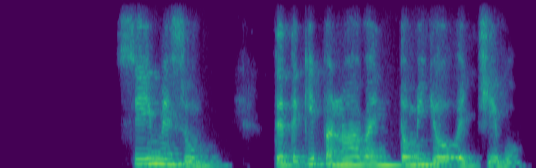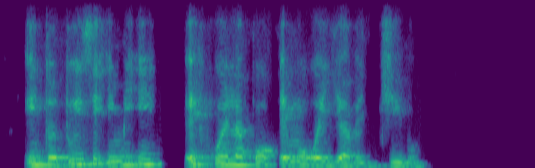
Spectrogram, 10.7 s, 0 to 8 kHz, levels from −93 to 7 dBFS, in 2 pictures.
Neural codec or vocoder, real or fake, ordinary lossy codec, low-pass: none; real; Opus, 16 kbps; 7.2 kHz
